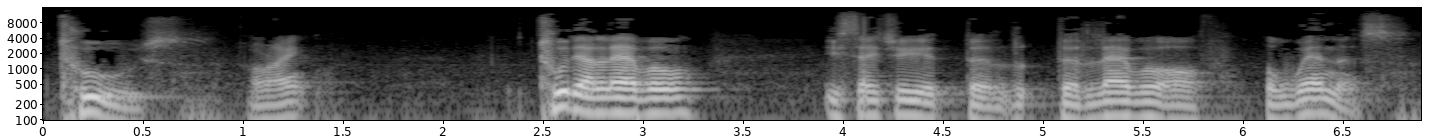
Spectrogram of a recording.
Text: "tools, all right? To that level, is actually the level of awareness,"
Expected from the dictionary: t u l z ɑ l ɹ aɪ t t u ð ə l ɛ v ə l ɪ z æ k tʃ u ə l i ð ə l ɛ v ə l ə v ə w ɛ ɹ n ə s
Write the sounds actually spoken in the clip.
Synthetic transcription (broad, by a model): t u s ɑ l ɹ aɪ t t u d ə l ɛ v ə l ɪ s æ k tʃ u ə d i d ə l ɛ v ə l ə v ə w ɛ n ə s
